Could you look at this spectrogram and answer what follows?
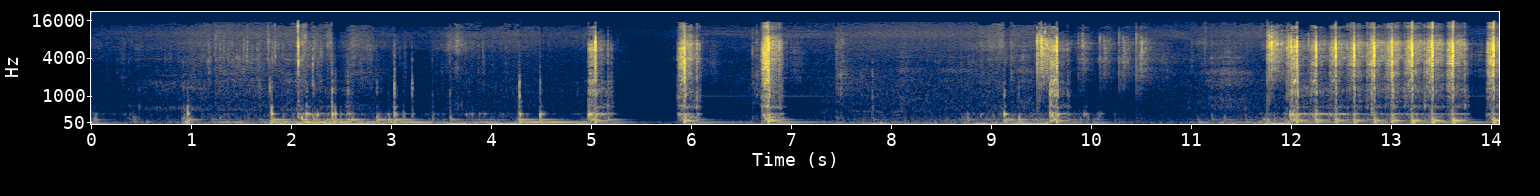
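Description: Airsoft rifle firing: a few scattered single shots, then a fast, even run of shots, about eight a second, starting about two seconds before the end. A steady low rumble of wind and handling noise lies underneath.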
